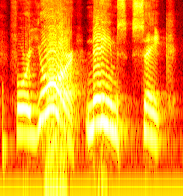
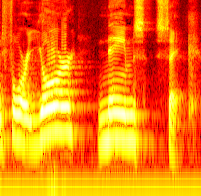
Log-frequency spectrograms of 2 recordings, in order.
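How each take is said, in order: First: "your" punched high and loud, slowly; stress on YOUR. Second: Slow, even delivery of the phrase; measured prayer quote. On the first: Preacher driving home the righteous one's prayer, "your" strongly stressed. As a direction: hit "your" hard, then step down through the rest. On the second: Preacher quoting Hezekiah's prayer, slow and even. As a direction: draw it out without punching any word. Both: Retold or imitated.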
